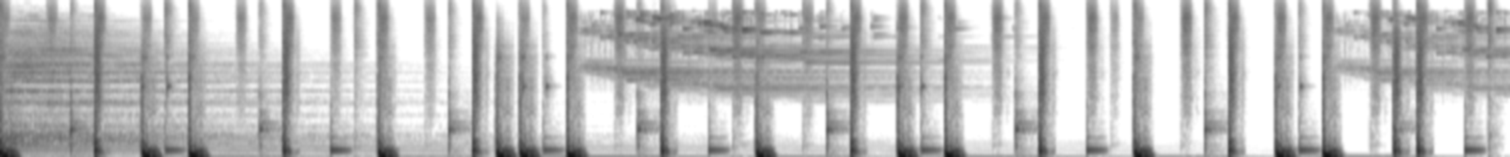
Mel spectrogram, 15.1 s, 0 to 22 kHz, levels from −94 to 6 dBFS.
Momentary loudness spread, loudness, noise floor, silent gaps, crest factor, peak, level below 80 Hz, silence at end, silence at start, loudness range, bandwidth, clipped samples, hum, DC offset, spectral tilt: 16 LU; -18 LUFS; -41 dBFS; none; 16 dB; 0 dBFS; -18 dBFS; 0.05 s; 0 s; 2 LU; over 20 kHz; under 0.1%; none; under 0.1%; -5 dB/octave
